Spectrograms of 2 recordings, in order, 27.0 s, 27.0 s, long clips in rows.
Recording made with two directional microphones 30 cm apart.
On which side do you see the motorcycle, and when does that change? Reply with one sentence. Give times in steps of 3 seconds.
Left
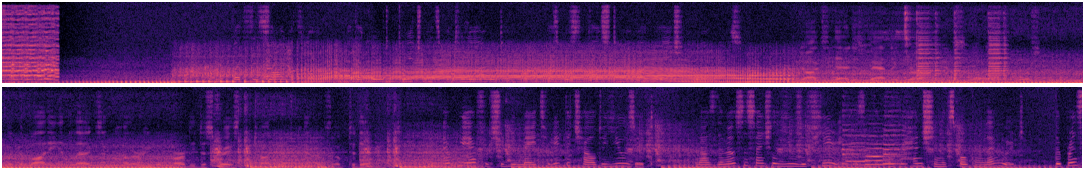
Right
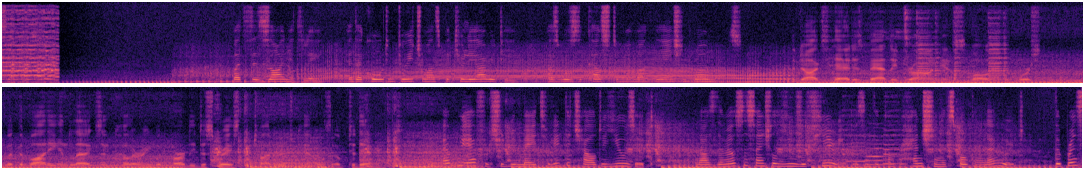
You can hear the motorcycle on the left from 0 s, in the centre from 12 s and on the right from 15 s.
